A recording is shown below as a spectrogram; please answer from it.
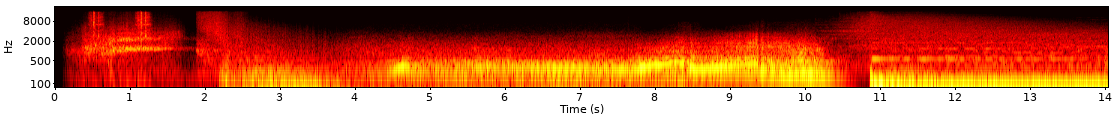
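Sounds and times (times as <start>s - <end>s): sports car engine accelerating: 4.0s - 10.6s.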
